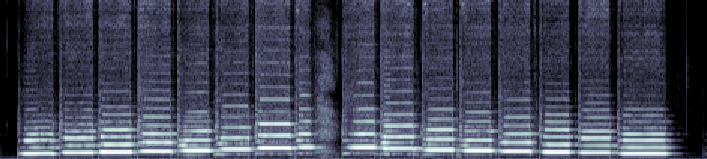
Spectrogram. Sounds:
Musical instrument, Music, Wind instrument

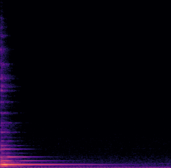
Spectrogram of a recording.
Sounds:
Music, Plucked string instrument, Musical instrument

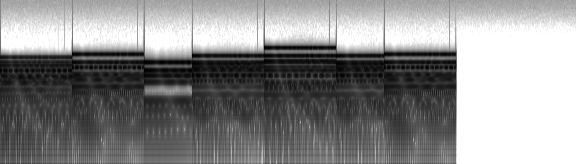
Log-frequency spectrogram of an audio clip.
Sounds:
Music, Musical instrument, Keyboard (musical), Organ

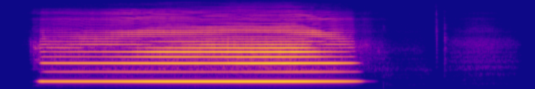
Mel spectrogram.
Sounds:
Musical instrument, Music, woodwind instrument

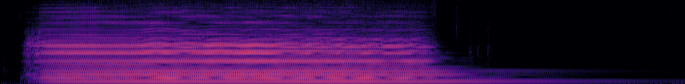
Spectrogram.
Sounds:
Musical instrument, Music, Bowed string instrument

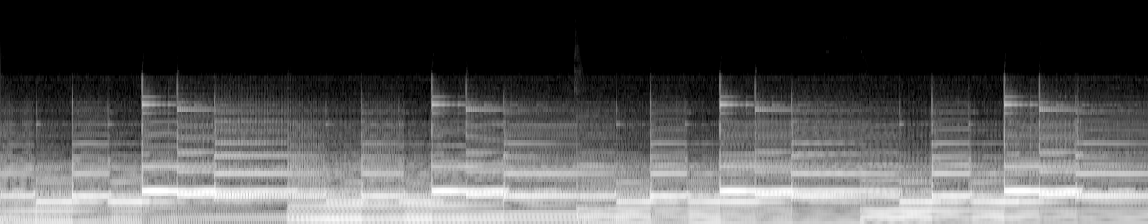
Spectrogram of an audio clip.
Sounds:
Piano, Music, Keyboard (musical), Musical instrument

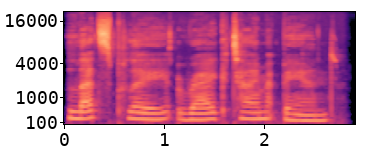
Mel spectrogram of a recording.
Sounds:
Human voice, Speech, woman speaking

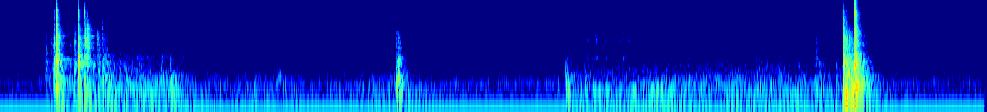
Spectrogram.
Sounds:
home sounds, Drawer open or close

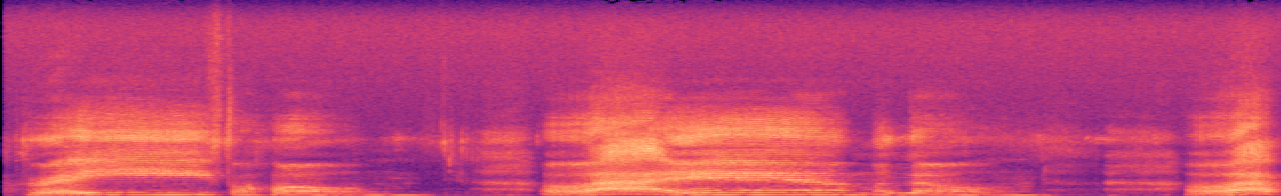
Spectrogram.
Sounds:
Human voice

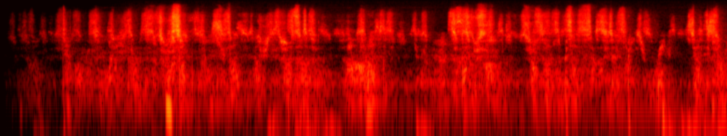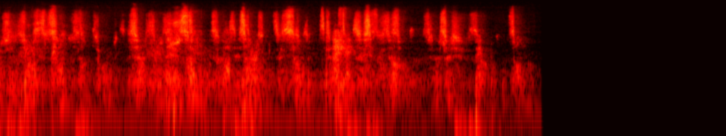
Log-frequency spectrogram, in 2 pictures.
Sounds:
Human voice, Whispering

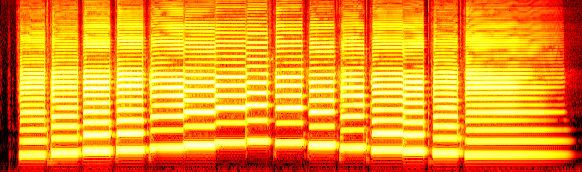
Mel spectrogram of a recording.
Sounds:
Wind instrument, Music, Musical instrument

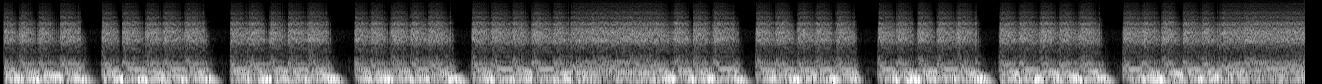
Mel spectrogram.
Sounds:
Plucked string instrument, Guitar, Musical instrument, Music

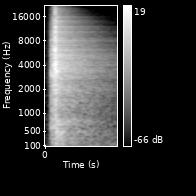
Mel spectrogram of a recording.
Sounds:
Speech, Human voice, man speaking

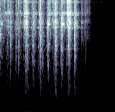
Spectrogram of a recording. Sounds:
Music, Tambourine, Percussion, Musical instrument

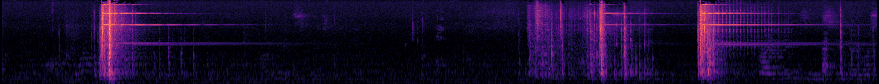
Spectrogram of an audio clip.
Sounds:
Mechanisms

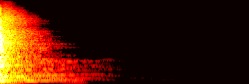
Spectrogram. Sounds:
Music, Drum, Snare drum, Musical instrument, Percussion

